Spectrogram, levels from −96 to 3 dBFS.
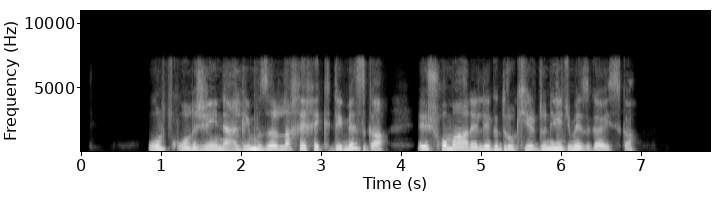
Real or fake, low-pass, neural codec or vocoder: fake; 7.2 kHz; codec, 16 kHz, 0.8 kbps, ZipCodec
